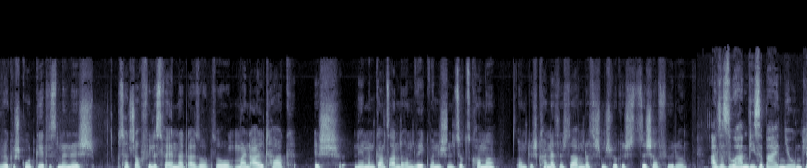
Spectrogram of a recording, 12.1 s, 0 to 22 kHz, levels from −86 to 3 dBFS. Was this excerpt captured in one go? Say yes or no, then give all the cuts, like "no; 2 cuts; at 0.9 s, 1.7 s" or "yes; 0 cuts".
yes; 0 cuts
